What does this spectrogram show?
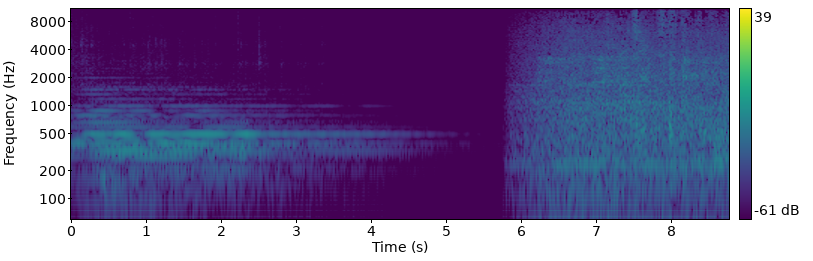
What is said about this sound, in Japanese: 翌朝、新幹線で滑り込んだ新大阪駅は快晴だった。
